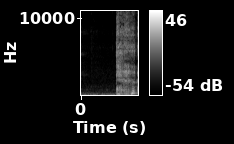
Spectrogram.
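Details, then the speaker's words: Quiet room, then a single harsh cough burst with throat clearing from an adult who says she has a cough, while preparing flu medicine for cats; an ordinary cough. "Aduh aku lagi batuk. Maaf ya."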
